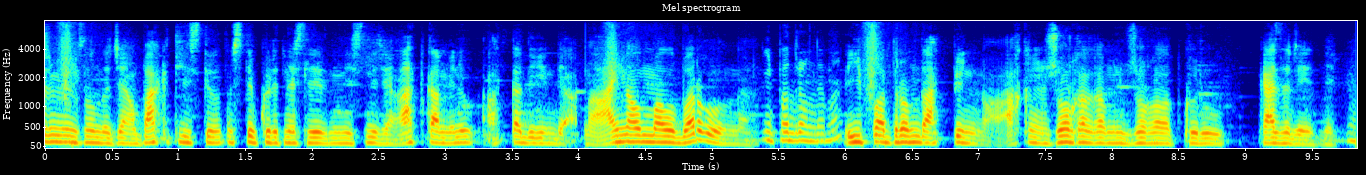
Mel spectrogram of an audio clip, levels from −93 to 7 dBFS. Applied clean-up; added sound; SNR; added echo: neural mask model RNNoise.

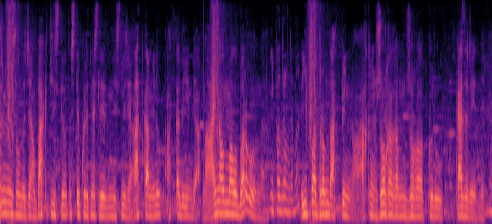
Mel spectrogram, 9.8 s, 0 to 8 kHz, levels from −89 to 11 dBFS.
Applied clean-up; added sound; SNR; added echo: none; Whoosh, swoosh, swish; 16 dB; none.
